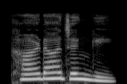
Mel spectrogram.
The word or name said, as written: ಖಾಡಾಜಂಗಿ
